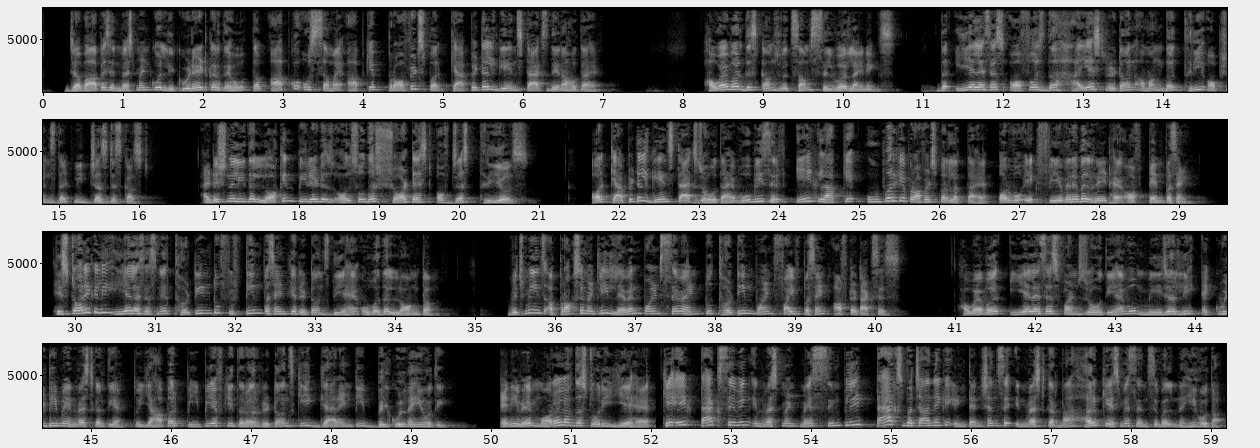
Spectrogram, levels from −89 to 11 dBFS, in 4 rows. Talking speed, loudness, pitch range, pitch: 160 wpm, -20 LUFS, 160-235 Hz, 195 Hz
